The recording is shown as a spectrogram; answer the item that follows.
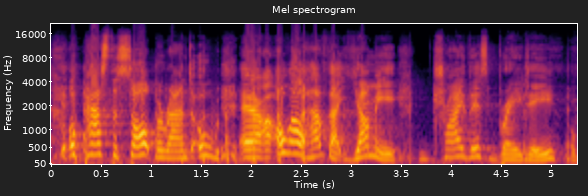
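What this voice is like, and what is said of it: Imitates chattering brunch diners. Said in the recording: “I can do like really good impression of like people being busy at that table”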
